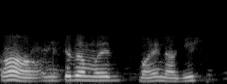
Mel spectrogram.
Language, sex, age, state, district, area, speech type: Nepali, male, 18-30, West Bengal, Kalimpong, rural, conversation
